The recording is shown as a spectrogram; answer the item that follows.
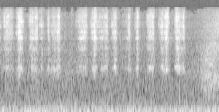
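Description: Faint, rapid scratching and rubbing of a soft brush working weathering pastel powder over a plastic scale model; the sound is near silence.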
